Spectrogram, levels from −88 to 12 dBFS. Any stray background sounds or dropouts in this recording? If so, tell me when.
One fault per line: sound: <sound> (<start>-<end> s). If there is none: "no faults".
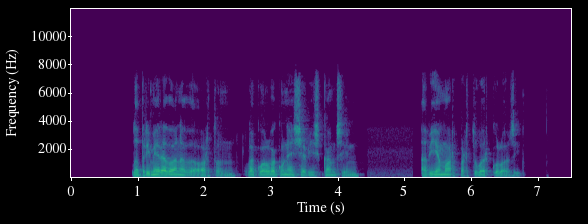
no faults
